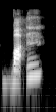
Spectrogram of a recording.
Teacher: For example, when we pronounce the word button, notice how there's a stop between the first two sounds. That is our glottal stop.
